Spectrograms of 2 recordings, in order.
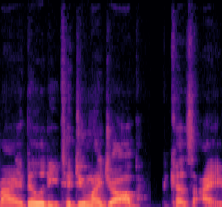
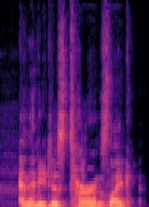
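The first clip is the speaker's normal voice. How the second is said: usual speaking voice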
